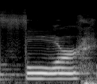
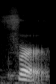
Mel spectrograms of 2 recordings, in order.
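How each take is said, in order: First: The word has a full, clear vowel. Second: The word is reduced to a weak vowel. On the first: "Instead of saying" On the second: "try to say fur"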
